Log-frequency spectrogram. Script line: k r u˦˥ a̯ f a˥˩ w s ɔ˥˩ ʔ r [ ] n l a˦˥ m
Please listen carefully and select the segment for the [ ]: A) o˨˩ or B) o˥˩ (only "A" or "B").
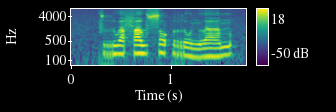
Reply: A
